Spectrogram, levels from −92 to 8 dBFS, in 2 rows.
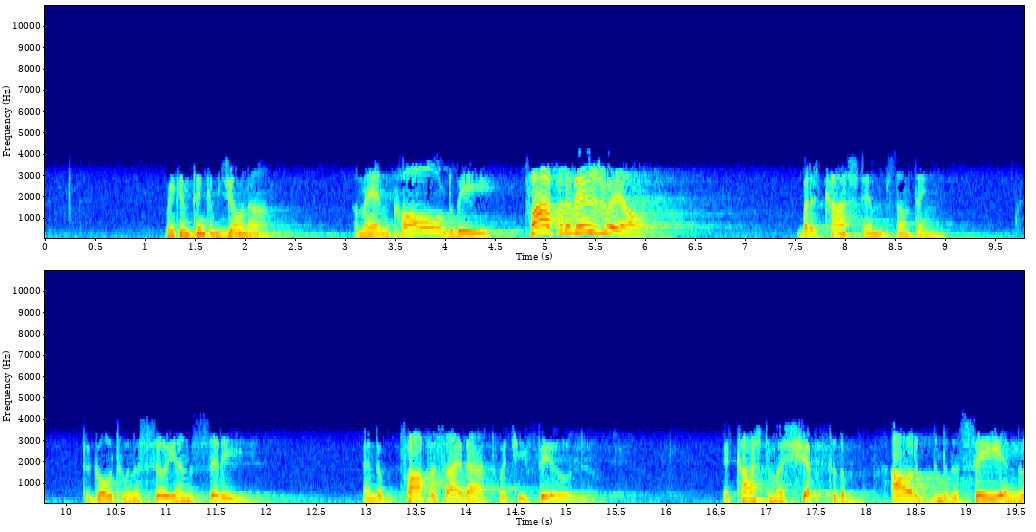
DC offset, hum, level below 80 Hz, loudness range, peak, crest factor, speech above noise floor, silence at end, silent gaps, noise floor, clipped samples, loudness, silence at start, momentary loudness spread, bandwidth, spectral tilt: under 0.1%; none; -68 dBFS; 8 LU; -4 dBFS; 20 dB; 37 dB; 0 s; none; -60 dBFS; under 0.1%; -23 LUFS; 1.2 s; 17 LU; 4 kHz; -11.5 dB/octave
